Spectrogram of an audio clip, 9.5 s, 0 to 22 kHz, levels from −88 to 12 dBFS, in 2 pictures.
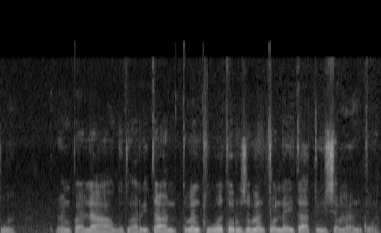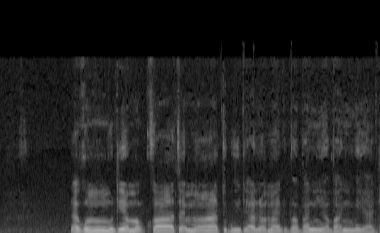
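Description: Nothing technically wrong turns up in this speech recording; the only extra sound is some quiet room noise sitting about 31 dB below the speech, which is just part of the space it was recorded in.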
